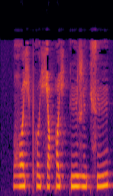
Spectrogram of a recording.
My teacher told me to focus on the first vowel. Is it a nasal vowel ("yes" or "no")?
no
